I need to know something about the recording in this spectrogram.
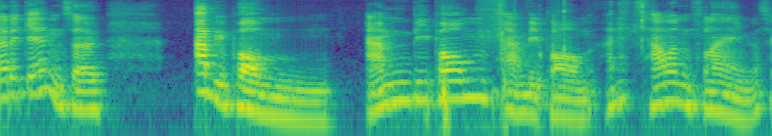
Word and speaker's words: Ambipom: And we kick things off with a Fletchlinder, Flappy, Abby Bomb.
